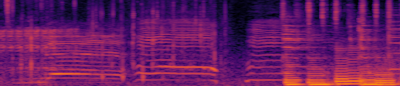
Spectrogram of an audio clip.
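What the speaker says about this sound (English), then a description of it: "Now, thanks to Randy, these goats have just a little bit of spider in them." Transgenic goats carrying a spider gene bleat in several clear, wavering calls close by, with a short pause and then overlapping louder bleats from more than one animal.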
